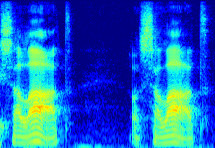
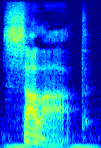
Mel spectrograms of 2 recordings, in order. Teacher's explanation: You have to keep the stress on the first syllable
